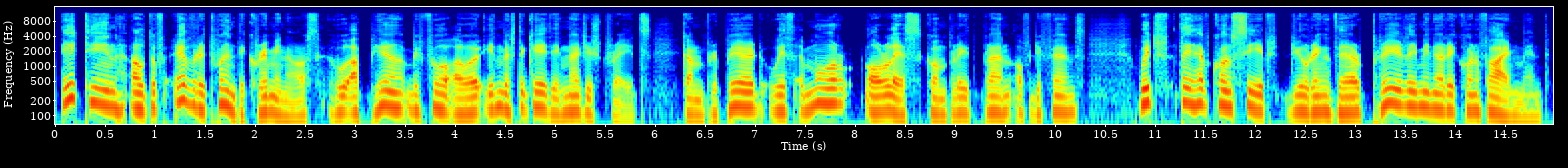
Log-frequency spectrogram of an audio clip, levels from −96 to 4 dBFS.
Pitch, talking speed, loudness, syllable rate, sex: 130 Hz, 125 wpm, -21 LUFS, 4.7 syllables/s, male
